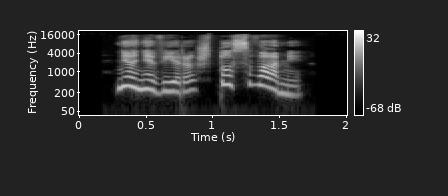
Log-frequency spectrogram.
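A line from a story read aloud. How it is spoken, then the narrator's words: Frightened exclamation. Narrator (Russian): воскликнула испуганно Мира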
